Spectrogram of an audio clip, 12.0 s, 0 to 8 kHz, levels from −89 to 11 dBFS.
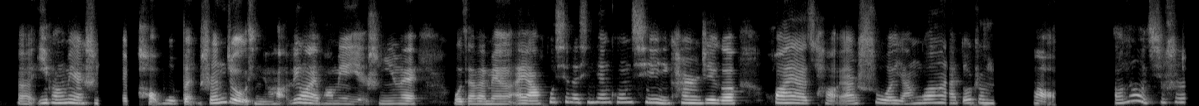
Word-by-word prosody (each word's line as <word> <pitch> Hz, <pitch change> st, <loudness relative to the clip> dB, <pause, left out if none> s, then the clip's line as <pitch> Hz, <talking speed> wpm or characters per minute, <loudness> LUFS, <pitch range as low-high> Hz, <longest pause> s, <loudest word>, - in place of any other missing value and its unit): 呃， 195 Hz, -1 st, -3 dB
一 255 Hz, +2 st, 0 dB
方 255 Hz, 0 st, +2 dB
面 255 Hz, -4 st, +2 dB
是 255 Hz, -1 st, -4 dB
因 225 Hz, -, -12 dB, 0.2 s
为 200 Hz, -, -4 dB
跑 -, -, +2 dB
步 225 Hz, -1 st, -4 dB
本 215 Hz, -, -1 dB
身 260 Hz, +4 st, +3 dB
就 285 Hz, -, +7 dB
心 210 Hz, -, -6 dB
情 180 Hz, 0 st, -12 dB
好， -, -, -1 dB
另 275 Hz, +4 st, +2 dB
外 250 Hz, -4 st, +6 dB
一 -, -, -5 dB
方 210 Hz, 0 st, -5 dB
面 200 Hz, -2 st, -4 dB
也 -, -, -6 dB
是 210 Hz, -, -7 dB
因 205 Hz, +1 st, -8 dB
为 205 Hz, -1 st, +3 dB, 0.3 s
我 185 Hz, -, 0 dB
在 195 Hz, +1 st, -1 dB
外 195 Hz, -1 st, +1 dB
面， 190 Hz, -1 st, 0 dB
哎 -, -, +1 dB
呀， 210 Hz, -1 st, +7 dB
呼 260 Hz, +9 st, -7 dB
吸 315 Hz, +2 st, -6 dB
了 295 Hz, -2 st, -2 dB
新 295 Hz, +1 st, -5 dB
鲜 300 Hz, 0 st, -4 dB
空 305 Hz, 0 st, -4 dB
气， 315 Hz, -3 st, -3 dB
你 235 Hz, -2 st, 0 dB
看 250 Hz, +1 st, +2 dB
着 240 Hz, -, +1 dB
这 250 Hz, 0 st, +4 dB
个 225 Hz, 0 st, +6 dB, 0.3 s
花 260 Hz, -1 st, +5 dB
呀、 245 Hz, -3 st, +3 dB
草 230 Hz, -, -6 dB
呀、 210 Hz, -, -1 dB
树 260 Hz, +3 st, -7 dB
啊、 230 Hz, -1 st, +1 dB
阳 210 Hz, +1 st, -5 dB
光 265 Hz, +1 st, +1 dB
啊 235 Hz, -2 st, -5 dB
都 240 Hz, +2 st, -2 dB
这 260 Hz, 0 st, -7 dB
么 245 Hz, -2 st, -2 dB, 1.2 s
好， 250 Hz, -1 st, -4 dB
那 405 Hz, +6 st, -2 dB
我 400 Hz, -, -1 dB
其 285 Hz, +3 st, -9 dB
实 295 Hz, +1 st, -7 dB
240 Hz, 295 characters per minute, -24 LUFS, 210-270 Hz, 1.2 s, 就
